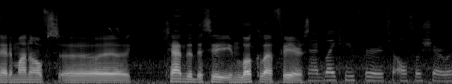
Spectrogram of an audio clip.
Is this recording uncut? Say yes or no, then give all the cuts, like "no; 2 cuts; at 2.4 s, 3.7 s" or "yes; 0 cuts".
no; 1 cut; at 3.1 s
